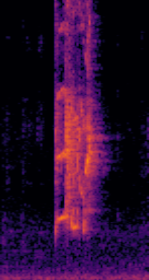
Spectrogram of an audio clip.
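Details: Lovebird lure call, used to call back an escaped bird: one harsh, high-pitched squawk lasting about half a second, then quiet.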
